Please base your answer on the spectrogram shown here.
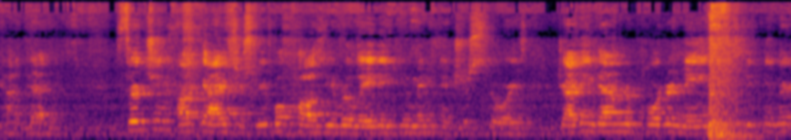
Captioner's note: another slam in background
